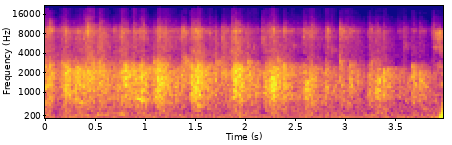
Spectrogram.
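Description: A church congregation applauds the Lord at a French-language service, steady sustained clapping filling the room without pause, loud and dense throughout.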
